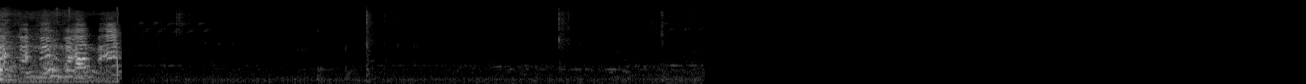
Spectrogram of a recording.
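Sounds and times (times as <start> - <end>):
faint birds chirping: 0.6 - 7.1.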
